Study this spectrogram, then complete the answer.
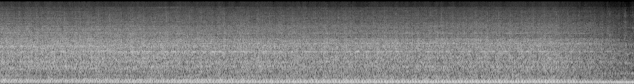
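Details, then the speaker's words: Porsche 928 V8 restoration car, fuel pump relay refitted, air breather hoses off: even, steady idle with low smooth burble, no misses, knocks or ticks; engine sounds healthy. "it's very uh very smooth I'm not sure how it comes across on the camera but it's super smooth"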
